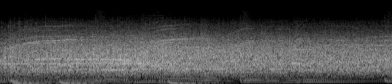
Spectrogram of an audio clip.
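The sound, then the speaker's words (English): A dense, steady roar of crowd cheering and applause fills the whole stretch, loud and continuous, with a low tonal music bed humming underneath. “The crowd's going crazy once again.”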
